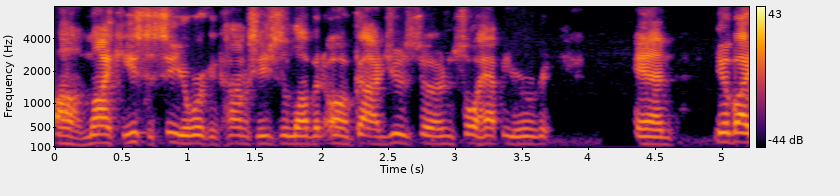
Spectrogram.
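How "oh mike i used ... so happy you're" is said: mock eager, unbroken, nonstop stream of gushing. Retelling a first meeting with Todd at the studio desk: imitating Todd gushing nonstop. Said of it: "talking nonstop for the first fifteen minutes".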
